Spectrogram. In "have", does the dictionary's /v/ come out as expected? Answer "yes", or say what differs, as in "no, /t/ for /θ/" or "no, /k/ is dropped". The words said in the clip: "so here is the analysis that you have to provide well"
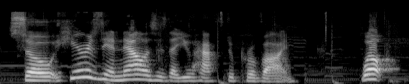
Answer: no, /f/ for /v/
